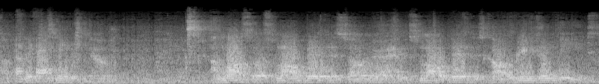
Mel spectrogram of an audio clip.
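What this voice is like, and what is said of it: Deep voice. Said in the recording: “deep voice”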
